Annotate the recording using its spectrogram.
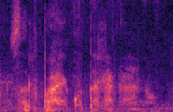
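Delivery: playful whisper aside. Real, not acted. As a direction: whisper it like a guilty joke. Teacher jokes about being naughty.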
